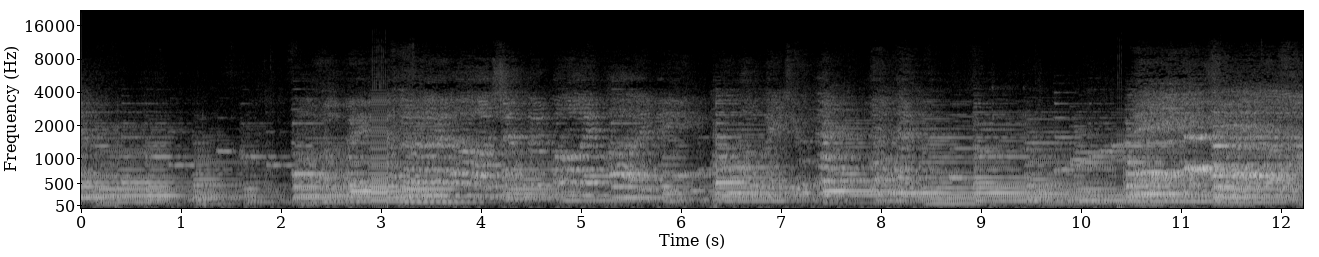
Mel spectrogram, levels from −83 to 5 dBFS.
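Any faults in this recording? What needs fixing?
Bluetooth stutter occurs at 0.35 s (one 19 ms slice), 2.91–3.06 s (149 ms, a buzzing run that fits about eight lost packets), 6.33–6.35 s (19 ms), and 10.37–10.43 s (56 ms). The receiver kept replaying its last short buffer while data was missing, then jumped ahead. In the waveform, identical short segments repeat. On a spectrogram, the events appear as evenly spaced vertical stripes. Shortening the link distance, reducing 2.4 GHz interference, or recording over a wired connection would prevent it.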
